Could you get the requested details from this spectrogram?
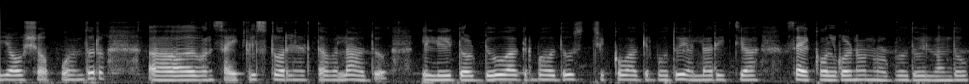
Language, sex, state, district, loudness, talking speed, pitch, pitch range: Kannada, female, Karnataka, Bidar, -18 LUFS, 110 wpm, 210 Hz, 205-220 Hz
